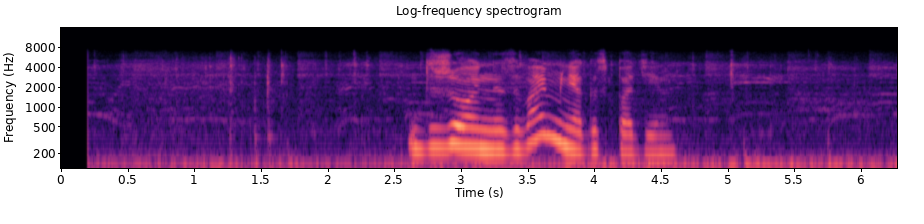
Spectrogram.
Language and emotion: Russian, neutral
